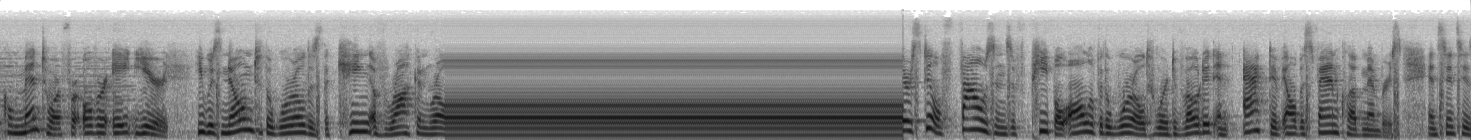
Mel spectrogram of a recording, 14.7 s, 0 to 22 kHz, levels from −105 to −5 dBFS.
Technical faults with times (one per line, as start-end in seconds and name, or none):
4.46-9.03 system hang loop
